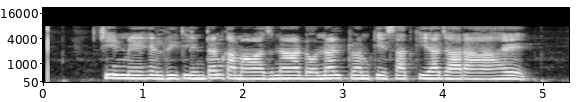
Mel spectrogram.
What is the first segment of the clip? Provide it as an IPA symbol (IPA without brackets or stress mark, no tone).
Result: t͡ʃ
